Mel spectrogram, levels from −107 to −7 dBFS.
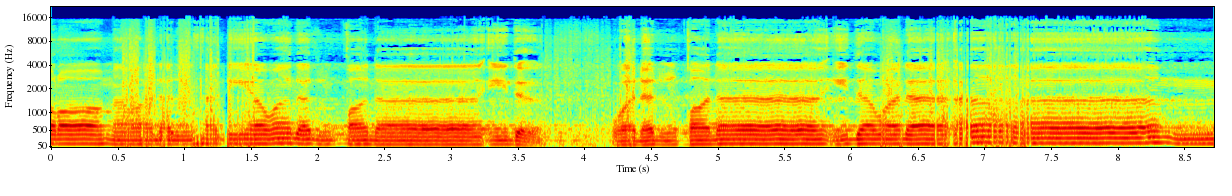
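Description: Loose connector crackle breaks through three times, from 0.54 to 1.52 s, 3.68 to 4.37 s and 6.22 to 7.35 s. A worn or dirty contact keeps making and breaking, chopping the signal into irregular scratchy bursts, unlike the steady hiss of noise or the regular clicks of a digital dropout.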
